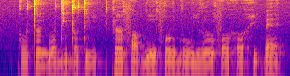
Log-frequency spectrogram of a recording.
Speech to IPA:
k o˨ t ã˧ ɡ͡b o˧ d i˦ d o˦˨ t i˨˦ | k ã˦ f ɔ˦˨ ɡ͡b ĩ˧ f ɔ̃˦ ɡ͡b u˦˨ w i˨ l ɔ̃˧ f o˧ h o˦ h i˦ k͡p ɛ˦˨

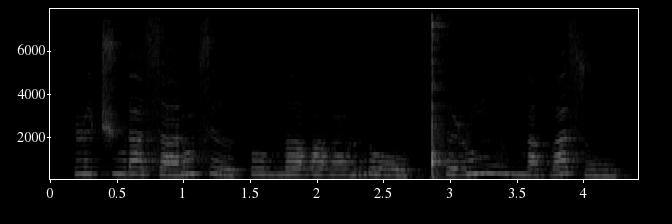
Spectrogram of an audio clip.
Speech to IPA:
ɭ ɘ t͡ʃ u ɾ a s a ɾ õ s ɘ | o ŋ ɐ lˠ ɘ lˠ õ r o | ǃʰ ɘ ɭ ũ v u ŋ a b a s u

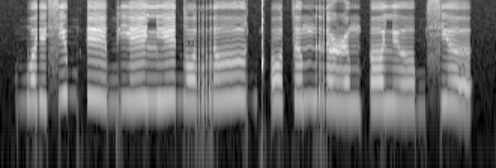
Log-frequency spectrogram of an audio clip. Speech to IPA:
b ʌ ɾʲ ə sʲ ʌ b ʔ eː b j e lʲ e d ɔ r ɤː ǃʼ ɔ t ə m r œ ɭ ə m ʔ ʌ lʲ ɤː b sʲ ə

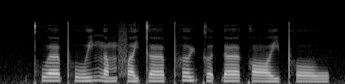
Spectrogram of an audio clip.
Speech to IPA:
kʷʰ œː˧ pʰ uː˨˥ j ŋ ɐ˨˥ m f ɐ˨˧ j t̪ œː˧ pʰ ɵ˥ ɥ k ɵ˧ t̚ œː˧ k ɔː˨ j pʰ o˨ w

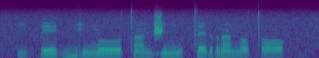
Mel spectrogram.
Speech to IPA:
i˨ k͡p eː˦ ɡ͡b i˦ m oː˦ t ã˨ d͡ʒ i˦ m u˨ t ɛ˦ r ã˦ n ɔ˨ t ɔ˦

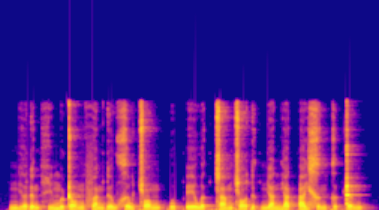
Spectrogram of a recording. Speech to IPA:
ŋ i˨˩˦ ə̯ ɗ ə˨˩˨ ŋ h i˧˥ m u˨˩˦ ʈ ɔ˨˩˦ ŋ f a˨˩˨ ŋ ɗ ə˨˩˨ w x ə˧˥ w c ɔ˨˩˨ ŋ ə˨˩ k̚ w u˦˥ p̚ ʔ e˧˥ w ə˨˩ k̚ c a˧˥ m c ɔ˨˩˦ ɗ ə˨˩ k̚ ɲ a˧ n j a˦˥ k̚ ʔ a˧ j x ə˨˩ ŋ k ə˦˥ k̚ ʈ ə˨˩˦ ŋ

